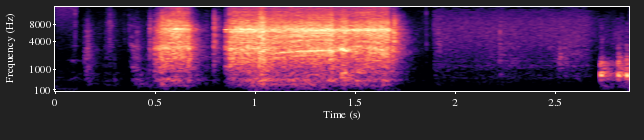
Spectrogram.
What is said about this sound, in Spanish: Solo tengo que taladrarlos, con ayuda de un mártir para no astillar la salida del agujero.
